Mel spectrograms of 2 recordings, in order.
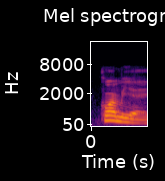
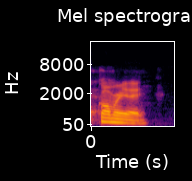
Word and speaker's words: Cormier: Oh, pronounce Cormier. his last name. Cormier. Yeah. – Cormier.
